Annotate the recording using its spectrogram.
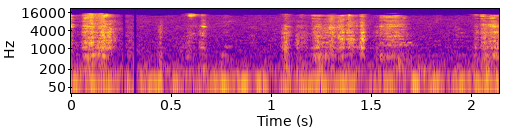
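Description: Three short, faint scratchy rustles close to the microphone, near the start, about a second and a quarter in, and at the end.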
